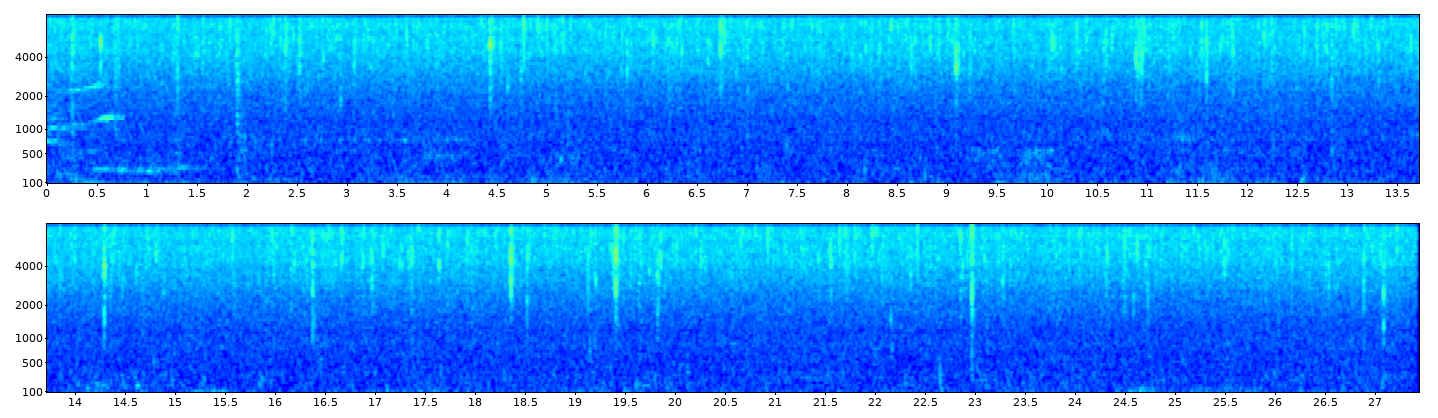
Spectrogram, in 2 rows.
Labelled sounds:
0.0	0.8	humpback whale, 0.97 to 2.6 kHz

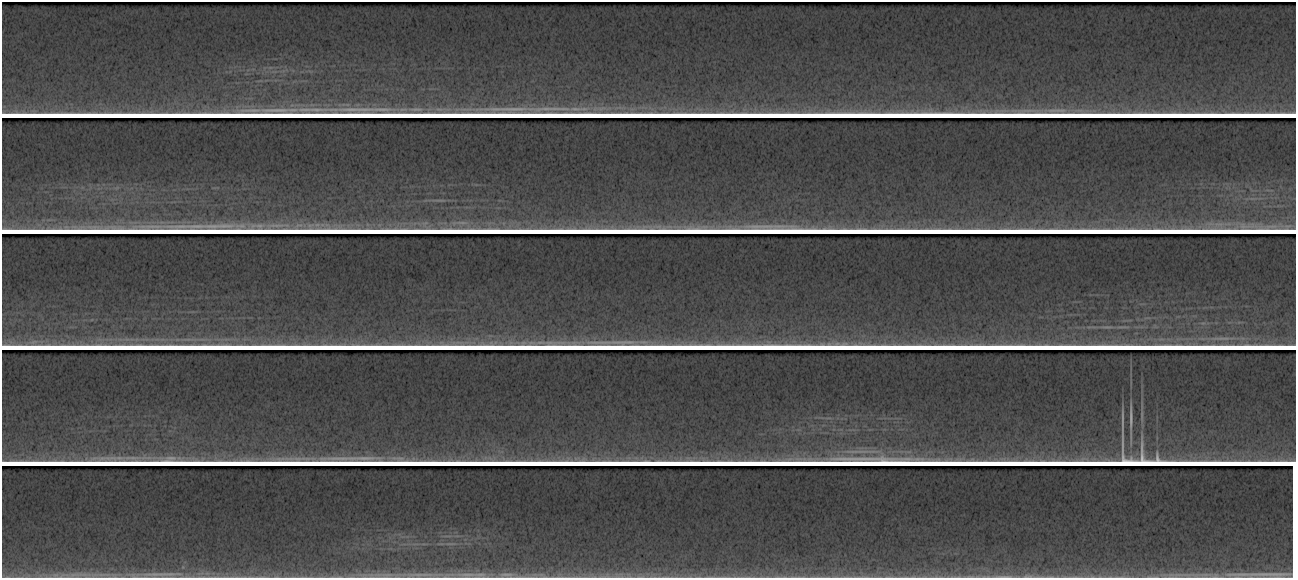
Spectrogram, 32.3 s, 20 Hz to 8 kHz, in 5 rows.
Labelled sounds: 1.1	1.6	humpback whale, 2.8 to 3.3 kHz
7.2	7.5	humpback whale, 2.0 to 3.0 kHz
8.5	8.9	humpback whale, 1.5 to 3.3 kHz
12.4	12.9	humpback whale, 2.2 to 3.4 kHz
14.0	14.3	humpback whale, 2.0 to 2.1 kHz
18.2	19.1	humpback whale, 1.3 to 2.8 kHz
19.9	20.2	humpback whale, 2.5 to 2.7 kHz
23.4	23.9	humpback whale, 2.0 to 3.4 kHz
27.9	28.2	humpback whale, 2.4 to 2.5 kHz

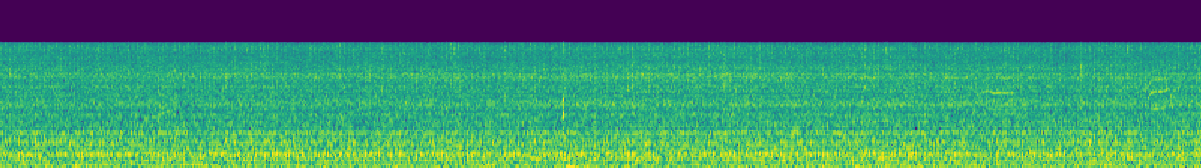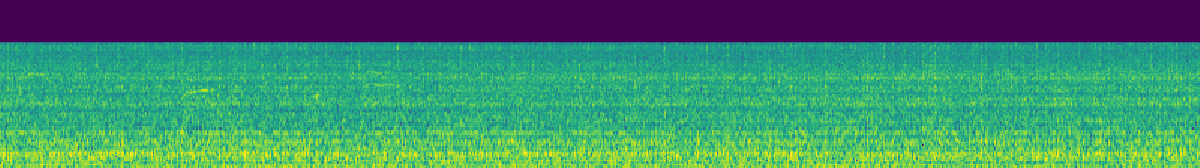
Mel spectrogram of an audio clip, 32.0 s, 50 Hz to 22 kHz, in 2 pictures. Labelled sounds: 13.1	13.5	killer whale, Bigg's (transient), 2.3 to 2.4 kHz
18.5	18.9	killer whale, Bigg's (transient), 2.3 to 2.6 kHz
20.9	21.4	killer whale, Bigg's (transient), 2.7 to 2.9 kHz

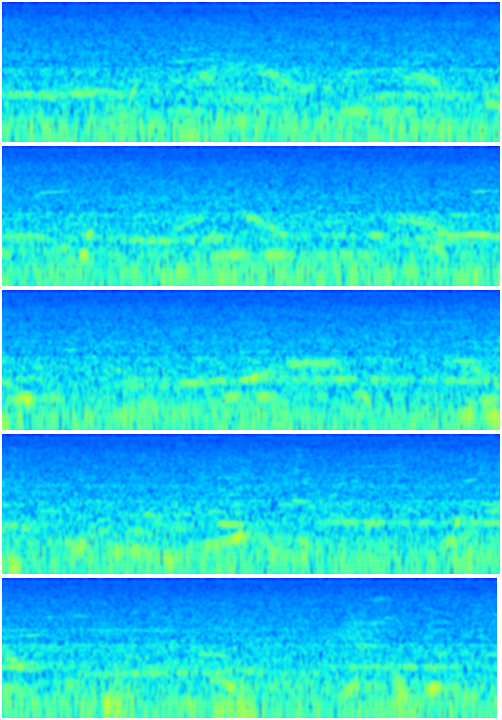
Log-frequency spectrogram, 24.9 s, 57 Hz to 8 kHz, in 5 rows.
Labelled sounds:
5.3	5.7	humpback whale, 1.3 to 1.7 kHz
9.7	10.0	humpback whale, 1.5 to 1.7 kHz
20.1	20.3	humpback whale, 0.99 to 1.1 kHz

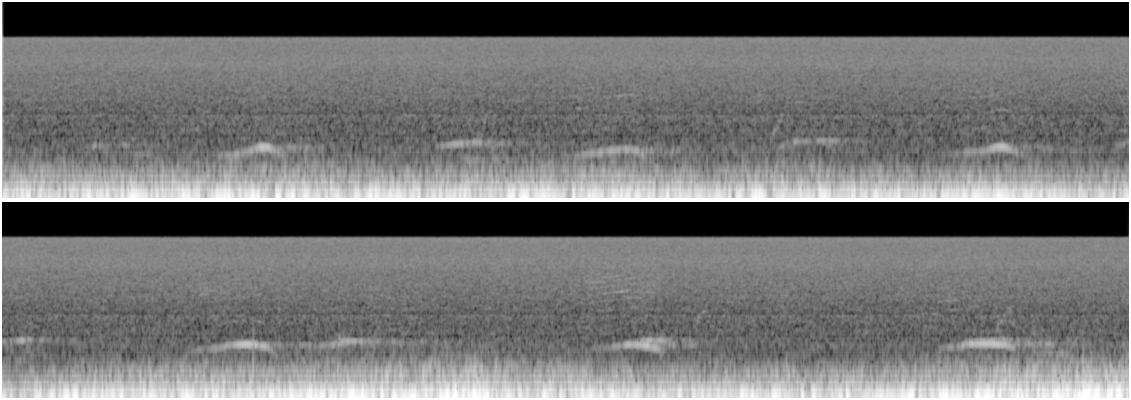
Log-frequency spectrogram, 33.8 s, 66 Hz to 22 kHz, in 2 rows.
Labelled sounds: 9.2	9.5	humpback whale, 1.3 to 1.4 kHz
25.7	26.3	humpback whale, 1.5 to 2.1 kHz

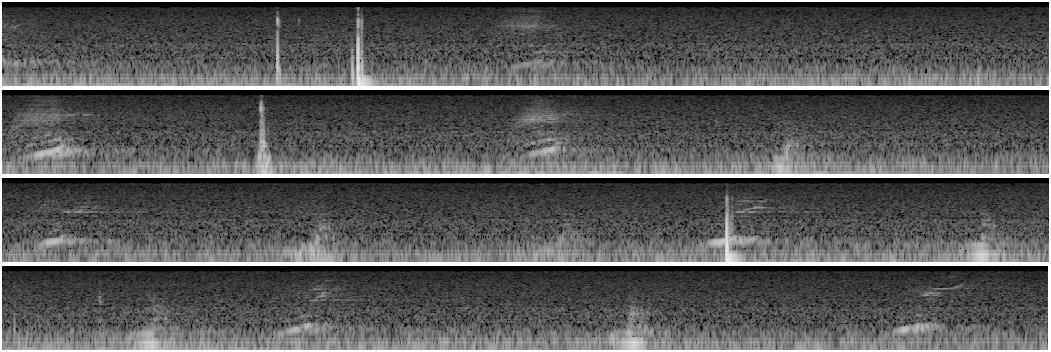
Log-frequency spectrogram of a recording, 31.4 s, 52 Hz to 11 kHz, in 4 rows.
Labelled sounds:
3.7	4.1	humpback whale, 2.2 to 2.6 kHz
8.2	8.5	humpback whale, 2.1 to 2.5 kHz
11.7	12.0	humpback whale, 1.4 to 2.3 kHz
16.2	16.5	humpback whale, 1.2 to 1.5 kHz
21.2	21.5	humpback whale, 1.2 to 1.8 kHz
30.5	30.8	humpback whale, 2.5 to 3.4 kHz

